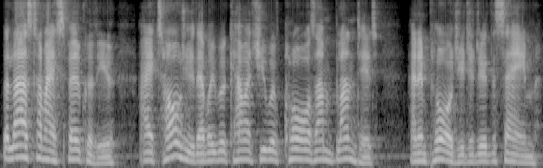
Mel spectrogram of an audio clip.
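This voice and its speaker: A man's voice: a little high, animated, brisk, bright, forceful tone, pitched above the performer's own voice. A man voicing a weary, defeated male alien ruler who speaks formally, solemn and pleading. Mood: weary, grave.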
